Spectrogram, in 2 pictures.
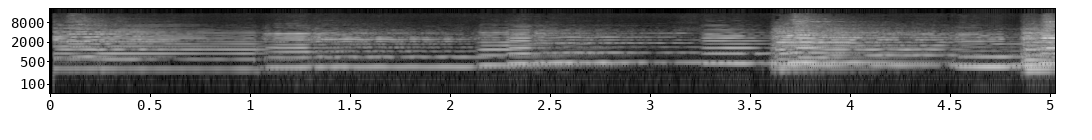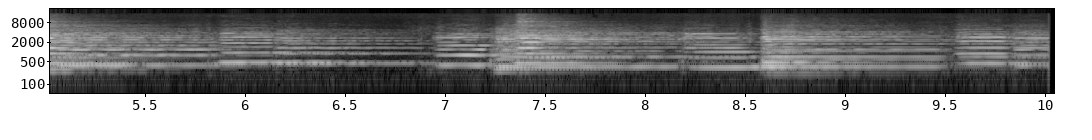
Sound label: violin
